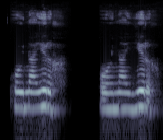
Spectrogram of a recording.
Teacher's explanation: Vurğu 3-cü hecanın üzərindədir.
